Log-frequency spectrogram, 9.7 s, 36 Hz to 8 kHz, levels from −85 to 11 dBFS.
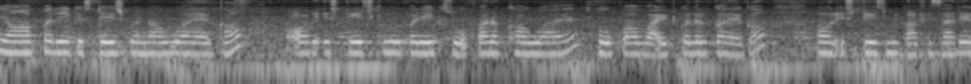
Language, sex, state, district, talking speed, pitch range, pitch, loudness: Hindi, female, Chhattisgarh, Bilaspur, 160 wpm, 255-270 Hz, 265 Hz, -16 LUFS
